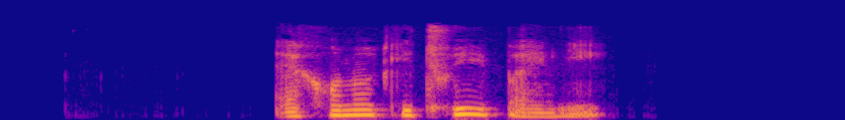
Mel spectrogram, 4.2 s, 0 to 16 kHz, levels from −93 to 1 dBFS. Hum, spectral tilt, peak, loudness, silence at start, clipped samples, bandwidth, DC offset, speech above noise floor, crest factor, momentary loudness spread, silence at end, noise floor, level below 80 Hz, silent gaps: none; -7 dB/octave; -6 dBFS; -22 LUFS; 1.35 s; under 0.1%; 7.4 kHz; under 0.1%; 60 dB; 20 dB; 9 LU; 1.25 s; -81 dBFS; -60 dBFS; none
